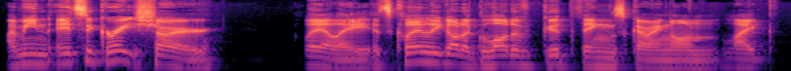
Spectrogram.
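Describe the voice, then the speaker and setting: Bright, clear voice, blunt podcast co-host. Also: mid-range voice, normal speed. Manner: informal, swears freely. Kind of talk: casual opinionated discussion of a TV show.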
